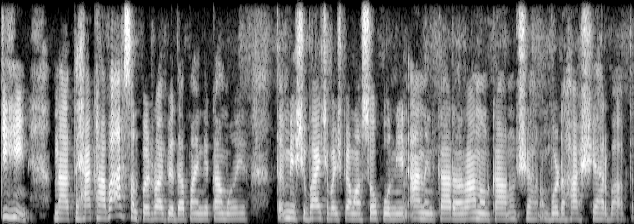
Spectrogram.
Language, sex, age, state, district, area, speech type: Kashmiri, female, 45-60, Jammu and Kashmir, Ganderbal, rural, spontaneous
